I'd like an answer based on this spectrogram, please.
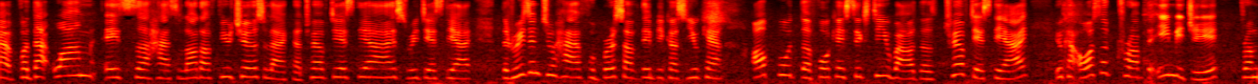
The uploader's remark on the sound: At ISE 2024 we speak with Telycam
